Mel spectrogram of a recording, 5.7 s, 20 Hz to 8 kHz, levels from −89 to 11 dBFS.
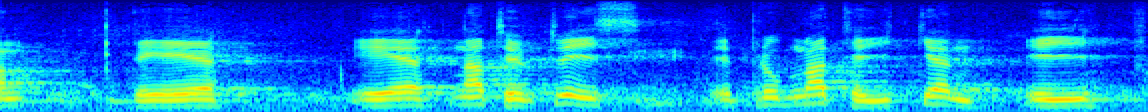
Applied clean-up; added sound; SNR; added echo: none; none; none; none.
